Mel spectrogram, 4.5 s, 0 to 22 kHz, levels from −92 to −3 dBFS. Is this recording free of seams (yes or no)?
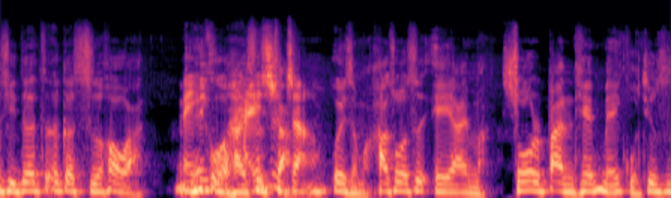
no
